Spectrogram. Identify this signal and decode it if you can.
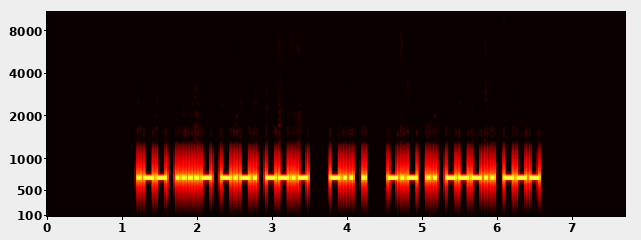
Morse code, heard as a keyed tone, about 28 wpm, 700 Hz. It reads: W4CQ DE KI8O
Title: USA Callsign DE Callsign - 4 Characters - 28wpm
